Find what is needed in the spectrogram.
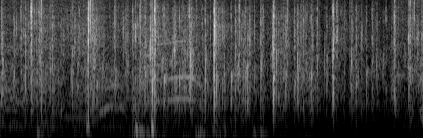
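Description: Scattered clapping from a small crowd, many irregular sharp claps at a moderate level.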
